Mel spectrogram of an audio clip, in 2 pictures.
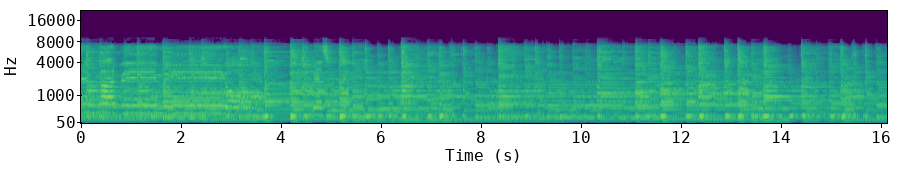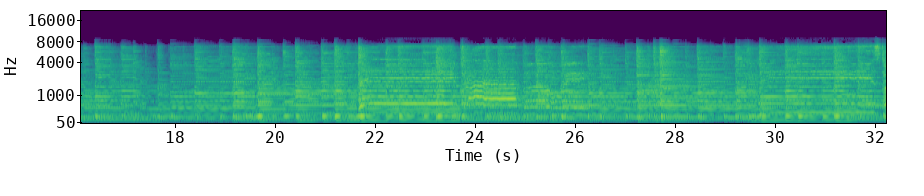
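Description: Steel-string acoustic guitar strummed steadily through a chord progression, with a regular rhythm of strokes.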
